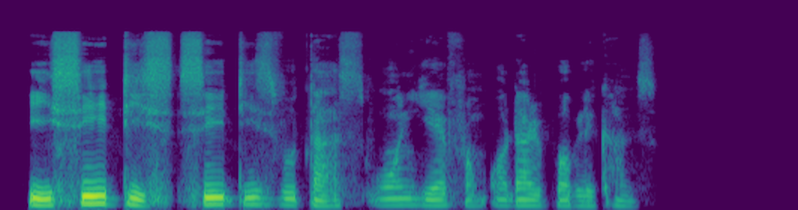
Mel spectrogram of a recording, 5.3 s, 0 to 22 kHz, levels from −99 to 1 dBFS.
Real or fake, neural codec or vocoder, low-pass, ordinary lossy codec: fake; vocoder, 24 kHz, 100 mel bands, Vocos; none; none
